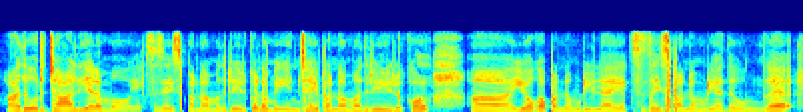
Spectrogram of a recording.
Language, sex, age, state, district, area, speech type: Tamil, female, 30-45, Tamil Nadu, Tiruvannamalai, rural, spontaneous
